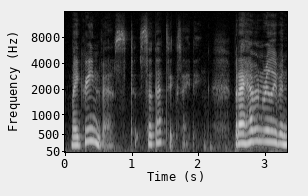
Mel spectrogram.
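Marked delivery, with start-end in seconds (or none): 1.1-2.0 whispered. Real, not acted. Whispered aside.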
